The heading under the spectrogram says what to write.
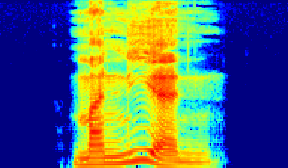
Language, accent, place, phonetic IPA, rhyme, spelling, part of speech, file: German, Germany, Berlin, [maˈniːən], -iːən, Manien, noun, De-Manien.ogg
- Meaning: plural of Manie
